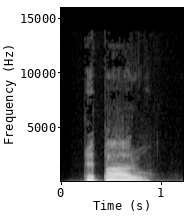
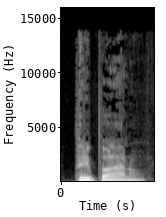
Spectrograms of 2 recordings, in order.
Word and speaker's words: preparo: You go down on the penultimate syllable, and then you surface on an O, pronounced U, for the I form of the verb. So we had quero. So what would be I prepare? – Preparo. – Preparo.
